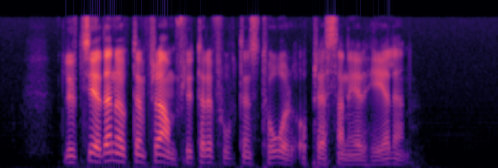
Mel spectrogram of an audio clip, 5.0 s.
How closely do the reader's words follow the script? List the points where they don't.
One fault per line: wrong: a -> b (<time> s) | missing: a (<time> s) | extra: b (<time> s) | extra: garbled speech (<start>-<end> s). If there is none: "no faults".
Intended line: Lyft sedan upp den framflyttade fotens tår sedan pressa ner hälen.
wrong: sedan -> och (2.9 s)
